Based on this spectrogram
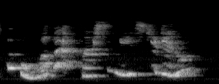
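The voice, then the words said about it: Very high-pitched voice. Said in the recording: “I hear one that has a very high voice that sounds like this.”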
